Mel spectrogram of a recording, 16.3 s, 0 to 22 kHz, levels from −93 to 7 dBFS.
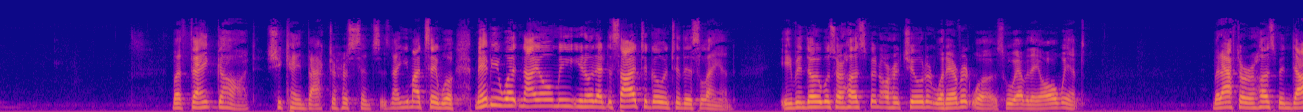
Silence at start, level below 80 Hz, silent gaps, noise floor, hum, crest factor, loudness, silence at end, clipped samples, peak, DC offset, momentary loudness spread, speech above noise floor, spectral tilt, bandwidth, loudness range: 2.15 s; -58 dBFS; none; -65 dBFS; none; 22 dB; -26 LUFS; 0 s; under 0.1%; -6 dBFS; 0.2%; 11 LU; 40 dB; -5 dB/octave; 11.5 kHz; 6 LU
